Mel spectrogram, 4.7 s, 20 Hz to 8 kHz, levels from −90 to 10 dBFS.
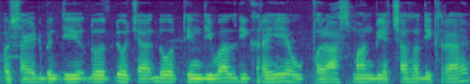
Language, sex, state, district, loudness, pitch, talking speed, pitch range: Hindi, male, Gujarat, Gandhinagar, -15 LUFS, 115 Hz, 265 wpm, 115-120 Hz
